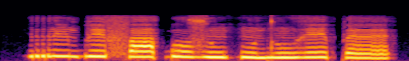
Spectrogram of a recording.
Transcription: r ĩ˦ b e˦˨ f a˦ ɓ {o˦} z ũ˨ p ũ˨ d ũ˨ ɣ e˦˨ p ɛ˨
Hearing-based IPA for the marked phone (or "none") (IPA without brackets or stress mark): o˦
